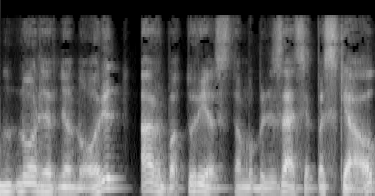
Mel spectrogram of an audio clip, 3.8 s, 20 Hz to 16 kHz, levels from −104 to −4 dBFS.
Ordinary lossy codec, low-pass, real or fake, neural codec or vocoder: MP3, 48 kbps; 14.4 kHz; fake; autoencoder, 48 kHz, 32 numbers a frame, DAC-VAE, trained on Japanese speech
